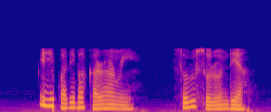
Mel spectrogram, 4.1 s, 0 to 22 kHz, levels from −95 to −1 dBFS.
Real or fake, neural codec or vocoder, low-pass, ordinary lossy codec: real; none; 3.6 kHz; none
